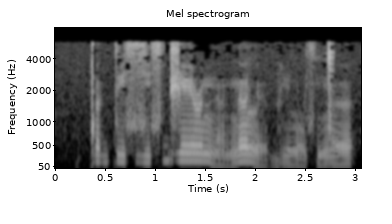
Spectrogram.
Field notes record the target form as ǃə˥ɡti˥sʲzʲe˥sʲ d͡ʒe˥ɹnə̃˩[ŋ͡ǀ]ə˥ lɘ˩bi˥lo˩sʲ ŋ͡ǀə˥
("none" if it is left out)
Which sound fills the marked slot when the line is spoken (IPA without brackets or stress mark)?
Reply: n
